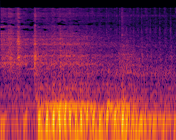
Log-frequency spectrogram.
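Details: Honda RSX Fi scooter with severe throttle hesitation and no error code: the engine chugs unevenly and stumbles instead of revving cleanly as the throttle opens, because the failing ignition coil gives an intermittent high-voltage spark.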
